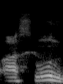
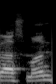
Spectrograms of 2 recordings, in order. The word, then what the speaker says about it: آسمان: اس طرح درمیان میں، وہ عام تلفظ میں اس کو آسمون پڑھتے ہیں، اگر آسمان بھی پڑھیں تب بھی حرج نہیں ہے، کوئی مسئلہ نہیں ہے، لیکن وہ اس کو آسمون پڑھ رہے ہوتے ہیں۔ اس جس طرح نان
